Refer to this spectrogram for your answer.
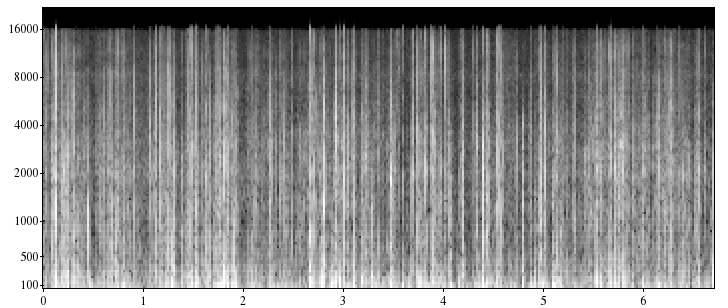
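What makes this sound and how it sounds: Long nails scratch and tap a thin clear plastic strip covered in pink flower rhinestone stickers. The result is a dense, rapid run of crisp clicks and crackly scratches, bright and full-range with soft low thumps beneath. Each tap dies away almost instantly.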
